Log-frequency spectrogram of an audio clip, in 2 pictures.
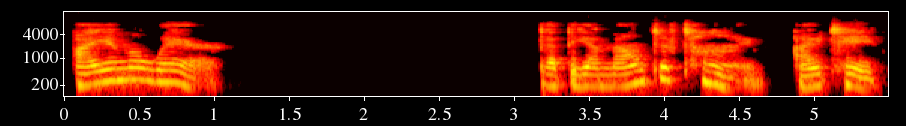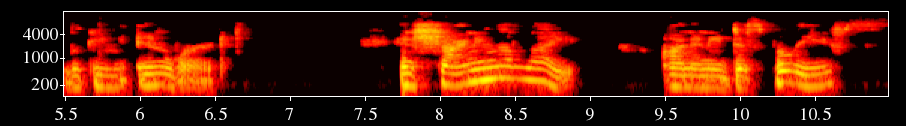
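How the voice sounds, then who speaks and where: Slow, breathy woman guiding meditation. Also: medium pitch, expressive, a bit bright, low-quality recording. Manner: slow, deliberate, soothing delivery with pauses. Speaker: meditation guide. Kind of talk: guided meditation narration.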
